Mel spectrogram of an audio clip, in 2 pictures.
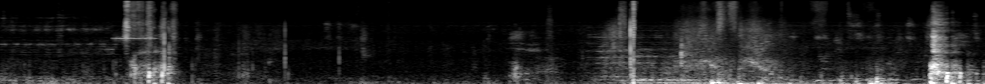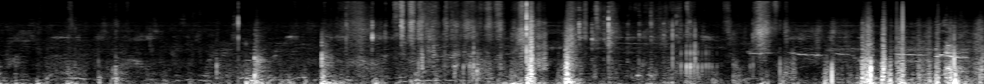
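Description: Puppies' claws patter and scratch on a hard tile floor.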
